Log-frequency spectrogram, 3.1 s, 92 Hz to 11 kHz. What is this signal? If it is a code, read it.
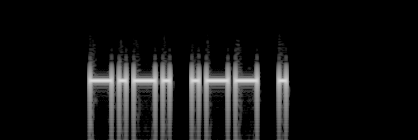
Morse code, heard as a keyed tone, about 22 wpm, 700 Hz. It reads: CWE
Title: USA Call Sign Postfixes - 3 Letters 22wpm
